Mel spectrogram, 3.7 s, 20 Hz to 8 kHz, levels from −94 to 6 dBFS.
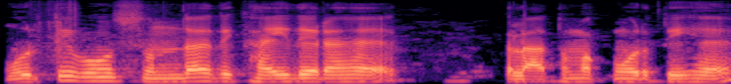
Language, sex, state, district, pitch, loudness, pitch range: Hindi, male, Chhattisgarh, Balrampur, 120 Hz, -16 LUFS, 115-135 Hz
